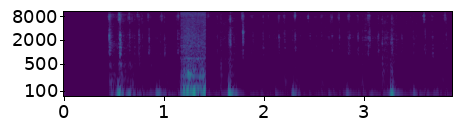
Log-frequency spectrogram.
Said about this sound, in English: My keyboard is loud as fuck. It is.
